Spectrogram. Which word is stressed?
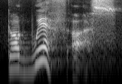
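with. The stress is on with.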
